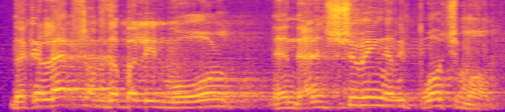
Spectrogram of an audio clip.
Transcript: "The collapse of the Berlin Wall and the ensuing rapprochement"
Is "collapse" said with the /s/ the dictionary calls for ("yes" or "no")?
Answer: yes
